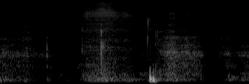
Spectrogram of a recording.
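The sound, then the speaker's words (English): A deep breath, with a few noisy, breathy inhalations and exhalations in short bursts and no talk. “Everybody just take a big, deep breath.”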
